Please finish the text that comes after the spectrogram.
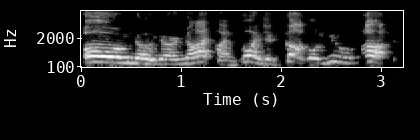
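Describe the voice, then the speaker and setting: A woman voicing a mean, grumpy old troll who yells from under a bridge in a storybook tale. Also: unhurried, distant mic, lo-fi sound, close to an everyday voice. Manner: yelling, booming.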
